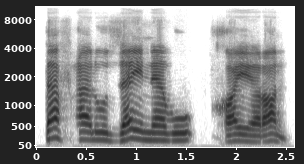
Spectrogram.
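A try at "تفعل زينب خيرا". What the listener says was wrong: Sahih, taf'alu Zainabu khairan, nah.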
